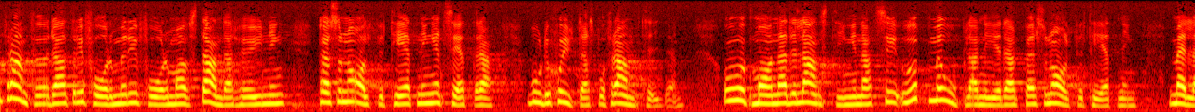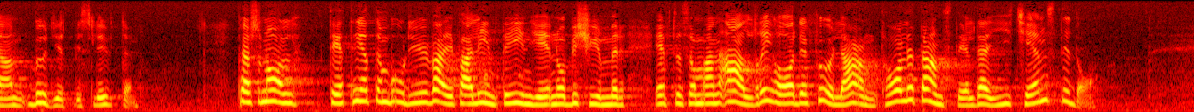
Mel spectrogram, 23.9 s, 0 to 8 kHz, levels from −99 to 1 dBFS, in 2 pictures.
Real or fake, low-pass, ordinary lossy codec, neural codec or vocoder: real; none; none; none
